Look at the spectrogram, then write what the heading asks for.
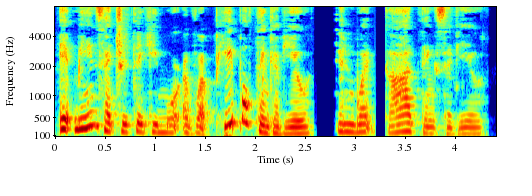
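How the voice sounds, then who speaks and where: A woman reading a gentle, earnest mother. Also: fairly low pitch, moderate pace, breathy edge. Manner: calm, earnest, counseling. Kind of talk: storybook reading.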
